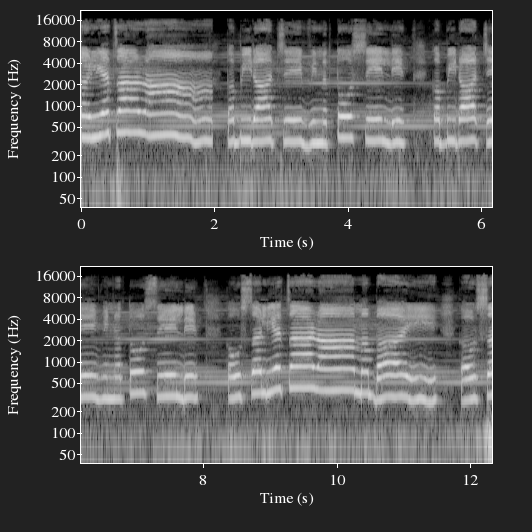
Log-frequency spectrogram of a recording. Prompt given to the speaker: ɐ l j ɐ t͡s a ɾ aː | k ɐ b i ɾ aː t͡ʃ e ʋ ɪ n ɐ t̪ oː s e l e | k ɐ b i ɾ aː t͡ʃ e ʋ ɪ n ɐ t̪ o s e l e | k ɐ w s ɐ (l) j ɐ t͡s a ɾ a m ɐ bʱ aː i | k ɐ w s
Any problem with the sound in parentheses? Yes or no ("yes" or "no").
no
